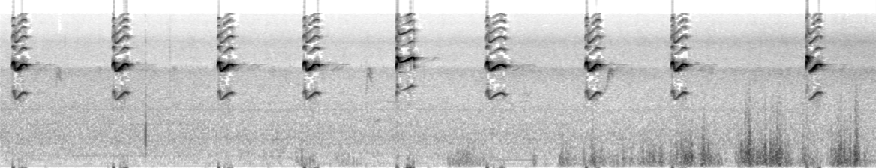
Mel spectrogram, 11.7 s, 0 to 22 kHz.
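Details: Killdeer defending her eggs in Jackson, New Jersey, 2008, calls nine times in steady succession, sharp high slurred cries about every 1.3 seconds, with rustling handling noise near the end.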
